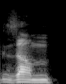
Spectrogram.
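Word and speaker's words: ZA/UM: It's just Zum? A single syllable. It's like Zum.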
